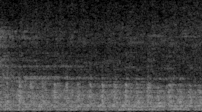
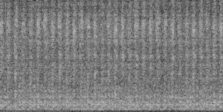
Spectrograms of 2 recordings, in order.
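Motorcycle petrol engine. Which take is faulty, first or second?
second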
